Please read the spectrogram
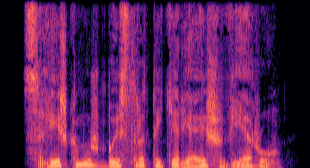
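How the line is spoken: Plain. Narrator (Russian): ответил ему учитель

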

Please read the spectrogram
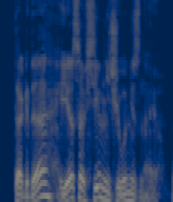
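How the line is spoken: Tired. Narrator (Russian): устало сказал я

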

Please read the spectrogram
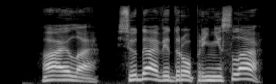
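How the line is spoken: Barked by father. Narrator (Russian): рявкнул отец

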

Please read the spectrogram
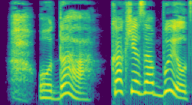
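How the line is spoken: Theatrical exclamation. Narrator (Russian): театрально воскликнул Раф

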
